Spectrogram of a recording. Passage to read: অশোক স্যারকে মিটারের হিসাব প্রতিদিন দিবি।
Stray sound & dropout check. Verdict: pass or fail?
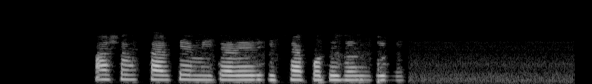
pass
